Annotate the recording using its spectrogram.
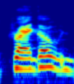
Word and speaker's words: Drago: Drago, I said it right because we discussed the pronunciation of it. It's Drago, D-R-A-G-O.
